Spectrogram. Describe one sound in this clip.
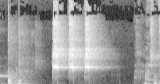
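A whistle blows in short shrill toots.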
